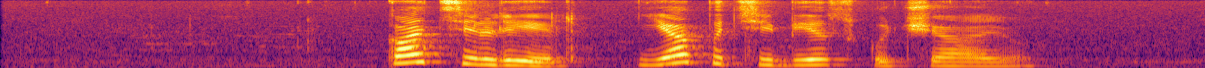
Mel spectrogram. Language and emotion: Russian, sad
